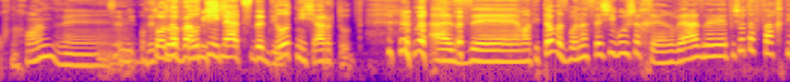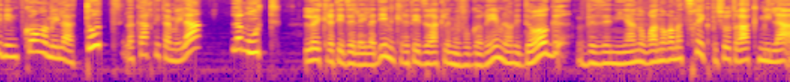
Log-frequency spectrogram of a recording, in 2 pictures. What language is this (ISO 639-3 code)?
heb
